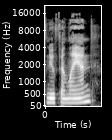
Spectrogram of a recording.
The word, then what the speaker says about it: Newfoundland: of which we were pronouncing incorrectly for quite a while. It's Newfoundland, with the emphasis on that.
